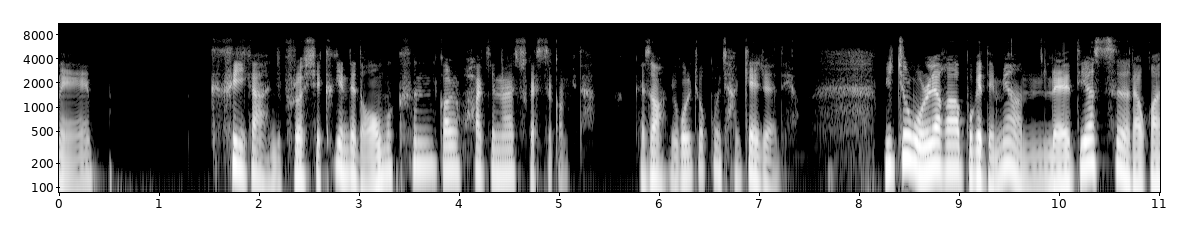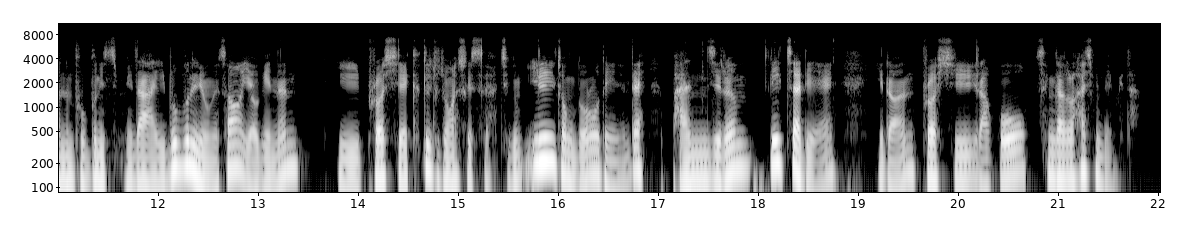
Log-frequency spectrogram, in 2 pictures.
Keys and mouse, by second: 0.4 alt+click, 3.4 alt+click, 4.3 alt+click, 18.0 alt+click, 20.7 alt+click.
